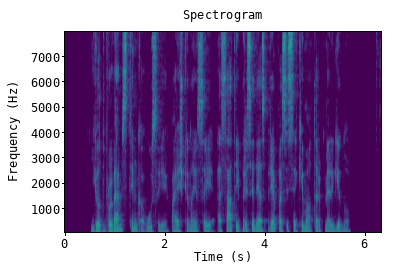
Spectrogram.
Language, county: Lithuanian, Vilnius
